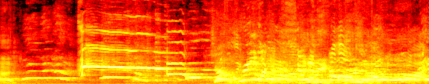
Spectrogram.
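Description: Several people screaming and yelling without words: one long, high-pitched scream about a second in, then a jumble of overlapping shouts and shrieks from a group.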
